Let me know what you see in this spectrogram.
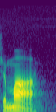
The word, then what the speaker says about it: Shema: That word hear here is actually the Hebrew word which is pronounced Shema.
